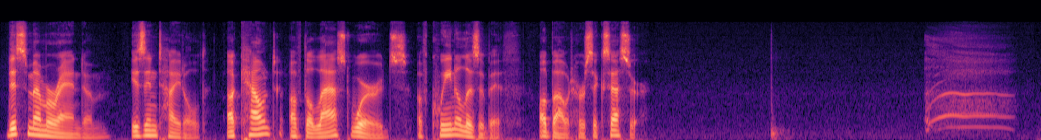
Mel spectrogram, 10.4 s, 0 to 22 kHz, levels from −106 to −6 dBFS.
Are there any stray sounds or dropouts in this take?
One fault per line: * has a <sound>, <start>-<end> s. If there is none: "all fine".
* has a tap, 7.7-8.0 s
* has a breath, 9.2-10.2 s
